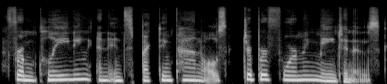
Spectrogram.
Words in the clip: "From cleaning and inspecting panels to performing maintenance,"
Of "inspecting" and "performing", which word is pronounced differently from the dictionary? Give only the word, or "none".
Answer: none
